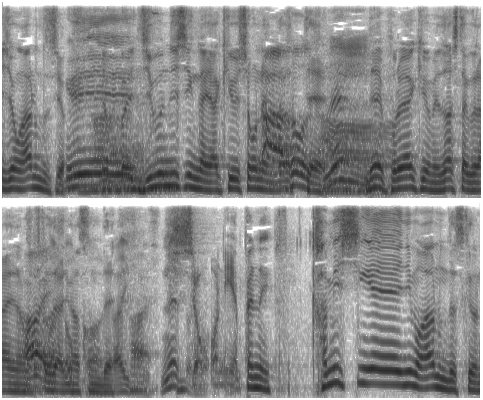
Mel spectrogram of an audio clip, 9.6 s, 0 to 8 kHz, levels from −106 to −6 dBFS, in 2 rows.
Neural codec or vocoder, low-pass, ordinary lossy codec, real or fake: none; 7.2 kHz; none; real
